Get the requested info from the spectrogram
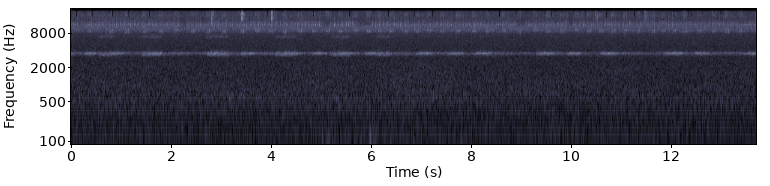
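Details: Southern Crimea after dark: crickets sing a sustained high chirping trill, pulses recurring roughly every half second, over a higher faint insect whine and soft breeze noise, with a couple of low bumps near the middle.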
